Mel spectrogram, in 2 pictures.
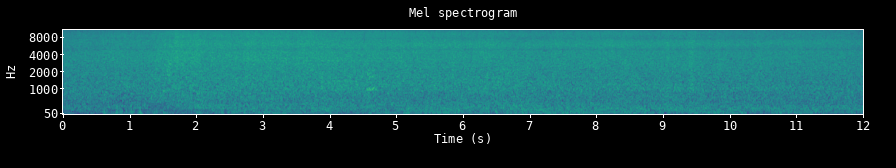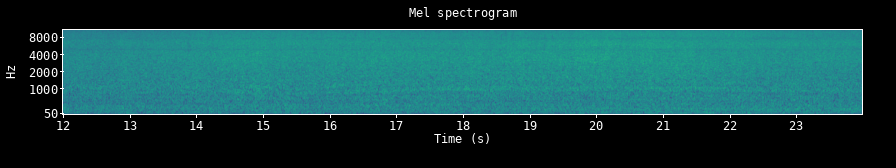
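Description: Steady rush of ocean surf breaking and washing over the rocks.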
